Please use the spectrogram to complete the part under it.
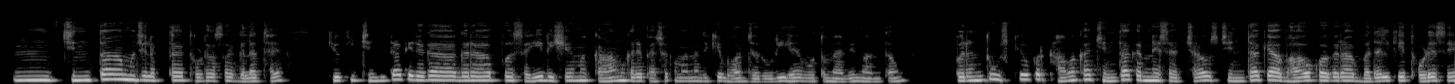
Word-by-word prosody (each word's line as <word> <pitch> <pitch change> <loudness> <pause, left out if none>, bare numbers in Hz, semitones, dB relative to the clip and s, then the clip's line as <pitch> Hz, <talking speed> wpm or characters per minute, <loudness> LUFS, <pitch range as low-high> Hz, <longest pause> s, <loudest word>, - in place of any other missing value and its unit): उम, 195 0 +5 0.2
चिंता 195 +3 +3 0.2
मुझे 205 -3 +5
लगता 185 0 -1
है 185 -1 +1
थोड़ा-सा 165 +1 -3
गलत 150 +1 -2
है 175 +3 -2 0.5
क्योंकि 175 +2 -1
चिंता 175 +5 -1
के 210 - +5
जगह 195 0 +3
अगर 185 0 +2
आप 185 0 +1 0.2
सही 170 +1 0
दिशा 175 0 -1
में 180 - +1
काम 155 +5 +1
करें 165 -1 -1
पैसा 145 +1 -9
कमाना 155 0 -6
देखिए 155 +2 -5
बहुत 140 0 -5
ज़रूरी 135 +3 -3
है, 155 +1 -1
वो 145 -1 -7
तो 150 - -8
मैं 135 -2 -4
भी 145 - -5
मानता 135 0 -7
हूँ। 165 +5 -7 0.5
परंतु 185 +6 +2
उसके 190 +3 -4
ऊपर 230 +1 +2
खामखाँ 195 +8 -1
चिंता 165 +6 +1
करने 180 -3 +4
से 175 -2 -5
अच्छा, 155 +2 -7
उस 185 0 +1
चिंता 160 +4 0
के 200 0 0
अभाव 170 -1 +2
को 180 - +4
अगर 175 +1 0
आप 170 -1 0
बदल 160 +4 +2
के 175 - +3
थोड़े-से 175 +4 0
175 Hz, 200 wpm, -25 LUFS, 155-190 Hz, 0.5 s, उम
